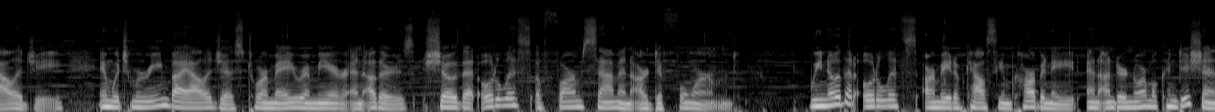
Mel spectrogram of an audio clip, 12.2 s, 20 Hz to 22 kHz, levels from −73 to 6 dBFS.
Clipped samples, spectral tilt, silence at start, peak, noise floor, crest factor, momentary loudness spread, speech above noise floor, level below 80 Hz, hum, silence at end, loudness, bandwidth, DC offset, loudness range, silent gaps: under 0.1%; -8 dB/octave; 0 s; -8 dBFS; -51 dBFS; 16 dB; 7 LU; 28 dB; -46 dBFS; none; 0 s; -24 LUFS; 12.5 kHz; under 0.1%; 2 LU; none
